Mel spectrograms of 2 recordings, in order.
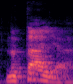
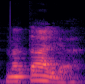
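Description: First: The name has a soft L gliding straight into 'ya'. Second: The name has a soft L gliding straight into 'ya'.

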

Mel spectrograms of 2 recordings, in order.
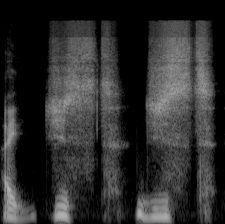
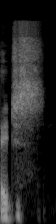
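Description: First: The phrase is said slowly. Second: The phrase is said quickly. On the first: The speaker calls it wrong. "especially speaking more slowly" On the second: The speaker calls it right. "if you're speaking quickly"

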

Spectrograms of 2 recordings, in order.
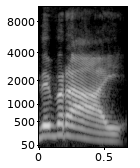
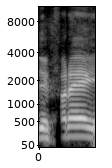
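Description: First: The surname begins with a V sound. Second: The surname begins with an F sound. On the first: The speaker calls it wrong. "non si dice The Vrij" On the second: The speaker calls it right. "io ti dico The Frey"

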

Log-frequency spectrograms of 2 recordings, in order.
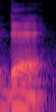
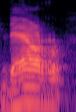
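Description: First: It is said with a British accent. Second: It is said with an American accent.

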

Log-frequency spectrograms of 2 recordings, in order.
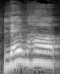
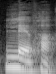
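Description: First: The final a is long. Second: The final a is short. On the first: The speaker calls it wrong. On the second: The speaker calls it right.

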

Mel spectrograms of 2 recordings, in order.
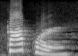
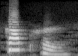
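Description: First: The p is said without a puff of air. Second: The p is said with a puff of air. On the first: The speaker calls it right. "beginning of unstressed syllable is pronounced with an aspirated allophone" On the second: The speaker calls it wrong. "not copper"

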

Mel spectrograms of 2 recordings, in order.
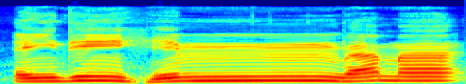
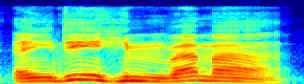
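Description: First: There is a pause after the first word. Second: The words run on without any pause. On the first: The speaker calls it wrong. "Eydihim ve ma değil" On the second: The speaker calls it right. "durma yok"

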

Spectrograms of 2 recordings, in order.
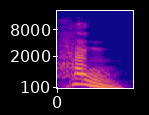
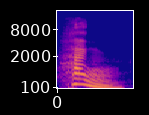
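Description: The two takes are said the same way.

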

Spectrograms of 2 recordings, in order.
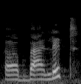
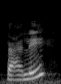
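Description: First: A 't' sound is heard at the end of the word. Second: No 't' sound is heard at the end of the word. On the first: The speaker calls it wrong. "mispronounced by many as ballet. They include the T, but T is silent" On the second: The speaker calls it right. "the third word is ballet"

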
